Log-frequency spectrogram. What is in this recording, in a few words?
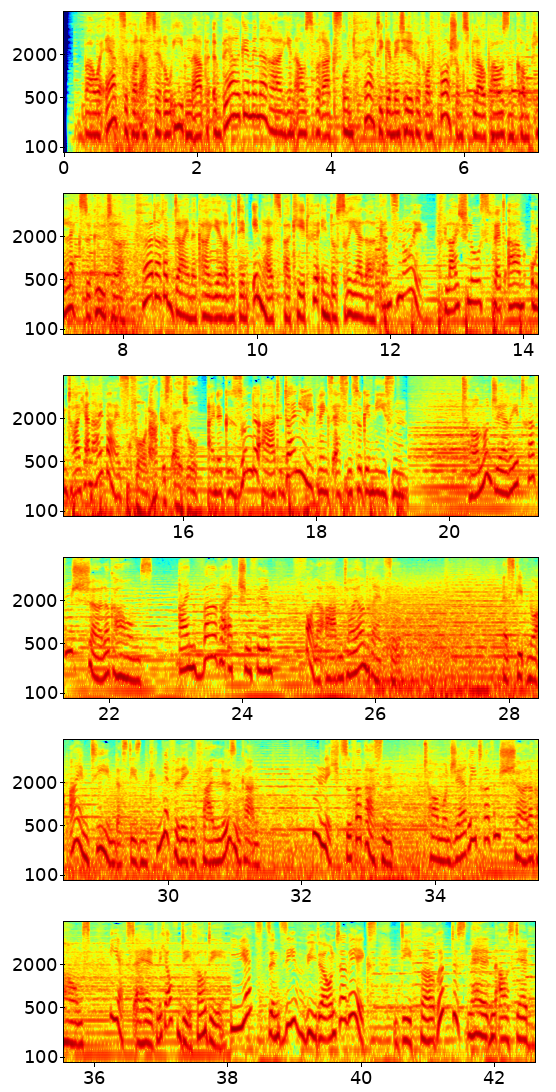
german female german commercial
